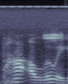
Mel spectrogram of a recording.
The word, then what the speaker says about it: Pa'alui: Yeah, he came up and kind of got on me today for mispronouncing his name a couple of weeks ago. He said, it's Pa'alui, Chris.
